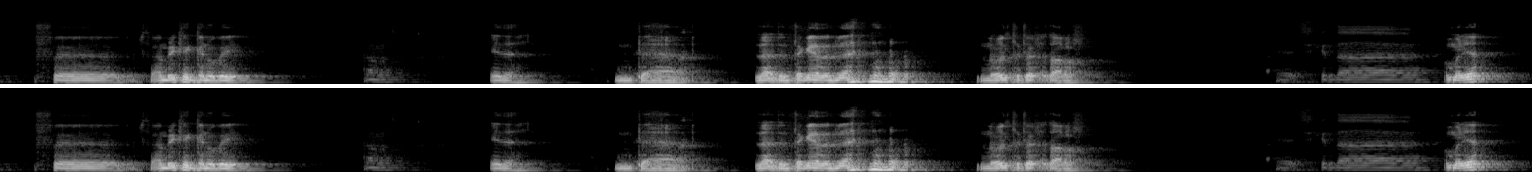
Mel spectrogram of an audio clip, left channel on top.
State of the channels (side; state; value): both; identical; correlation 1.00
